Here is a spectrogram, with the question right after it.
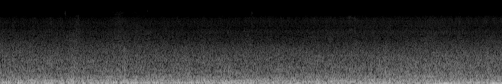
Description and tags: Sounds recorded while creating impulse responses with the DS-40.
